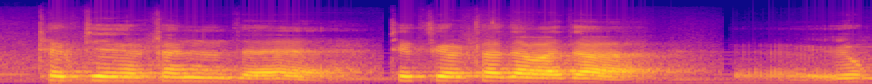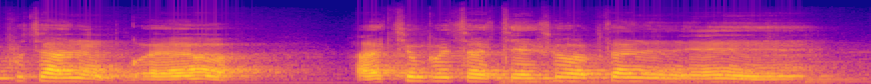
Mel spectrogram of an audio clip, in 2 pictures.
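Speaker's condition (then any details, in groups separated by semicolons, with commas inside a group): Brain lesion disability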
